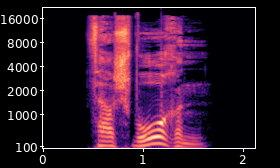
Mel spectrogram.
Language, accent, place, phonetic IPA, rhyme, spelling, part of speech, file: German, Germany, Berlin, [fɛɐ̯ˈʃvoːʁən], -oːʁən, verschworen, verb, De-verschworen.ogg
- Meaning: past participle of verschwören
